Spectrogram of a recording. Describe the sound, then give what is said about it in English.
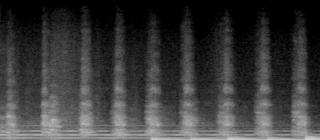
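Breath of fire: quick, forceful breaths pumped through the nose while pumping the navel, in a steady rhythm, about nine sharp bursts in five seconds, over a low sustained drone that swells midway. “a rapid inhale and exhale through the nose as we pump the navel”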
